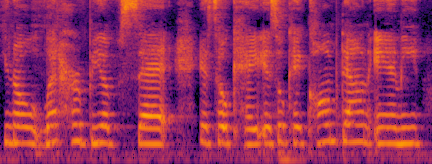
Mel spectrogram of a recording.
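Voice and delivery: high, softened mock-soothing voice; imitated soothing therapist. Therapist placating the upset wife, mock soothing. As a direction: coo it high, placating and put-on. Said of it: "the therapist, is like".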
